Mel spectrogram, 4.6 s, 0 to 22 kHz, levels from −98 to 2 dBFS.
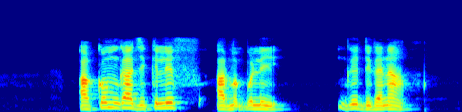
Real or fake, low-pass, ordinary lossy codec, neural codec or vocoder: fake; 5.4 kHz; MP3, 48 kbps; autoencoder, 48 kHz, 128 numbers a frame, DAC-VAE, trained on Japanese speech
